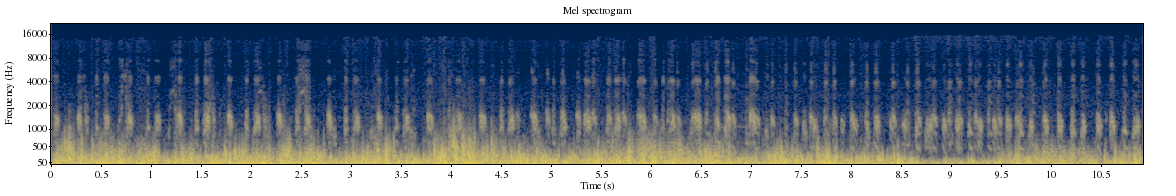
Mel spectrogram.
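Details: Female chukar partridge, bird-hunting context, giving a continuous fast string of harsh clucking notes for most of the recording, briefly easing near the end, over steady low-frequency noise.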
